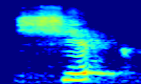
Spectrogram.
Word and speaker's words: ship: Ship. Ship. Sheep. Percebe como abre? Sheep.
